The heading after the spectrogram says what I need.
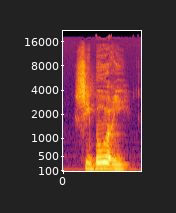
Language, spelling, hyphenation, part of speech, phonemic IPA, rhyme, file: Dutch, ciborie, ci‧bo‧rie, noun, /ˌsiˈboːri/, -oːri, Nl-ciborie.ogg
- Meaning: ciborium (covered receptacle for holding the consecrated wafers of the Eucharist)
